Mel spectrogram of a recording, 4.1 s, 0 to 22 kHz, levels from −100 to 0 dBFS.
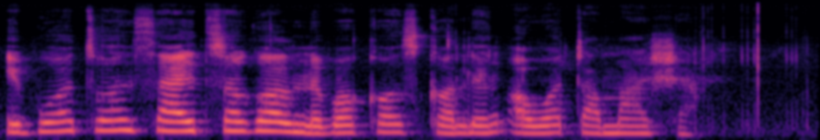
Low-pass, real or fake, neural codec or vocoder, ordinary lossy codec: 19.8 kHz; real; none; none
